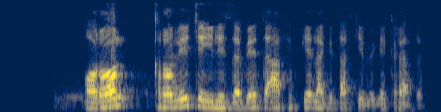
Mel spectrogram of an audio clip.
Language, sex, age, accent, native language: Uzbek, male, 12-17, Qashqadaryo, Uzbek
